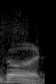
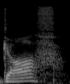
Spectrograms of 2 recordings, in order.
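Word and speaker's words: Gough: Very good. That kind of sounds like the the go voice, which is how you say his name, by the way. It's not Gooff.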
